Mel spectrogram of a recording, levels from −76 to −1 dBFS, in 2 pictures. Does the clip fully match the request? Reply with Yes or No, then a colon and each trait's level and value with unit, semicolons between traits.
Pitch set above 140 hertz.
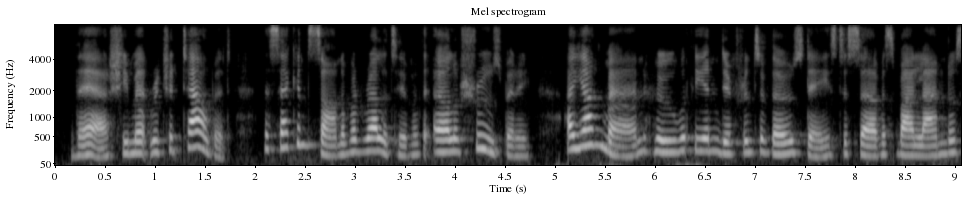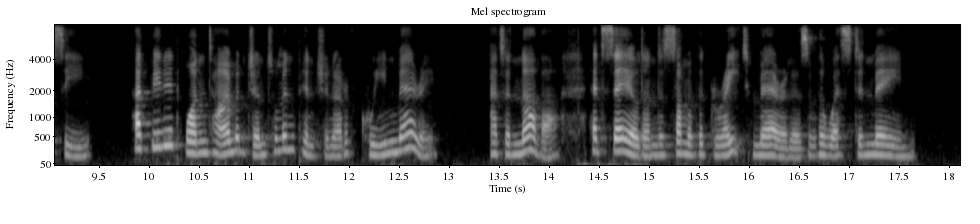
Yes: high, 190 Hz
